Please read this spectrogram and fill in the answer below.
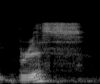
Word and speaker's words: bris: used in in Hebrew the word for covenant is breached or it would have been pronounced brief which later on in Ashkenazi Hebrew pronunciations becomes Bri bris and so the word bris is a way of saying is the Ashkenazi way of saying covenant and so the the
